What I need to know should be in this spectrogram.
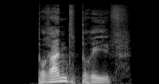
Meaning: urgent letter to an organisation or (figure of) authority asserting an emergency situation
- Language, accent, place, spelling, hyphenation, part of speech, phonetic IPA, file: German, Germany, Berlin, Brandbrief, Brand‧brief, noun, [ˈbʁantˌbʁiːf], De-Brandbrief.ogg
